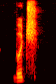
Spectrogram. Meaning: butch (masculine queer woman) (contrast fem)
- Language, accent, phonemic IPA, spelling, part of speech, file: French, France, /butʃ/, butch, noun, LL-Q150 (fra)-butch.wav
